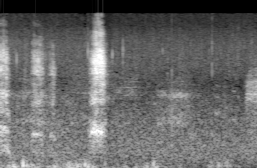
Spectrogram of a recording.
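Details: Sulphur-crested cockatoos (Cacatua galerita) at a spot where a squabbling flock gathers: a few harsh, broadband squawks early on, then one loud rasping screech just past one second, followed by quieter background calls.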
